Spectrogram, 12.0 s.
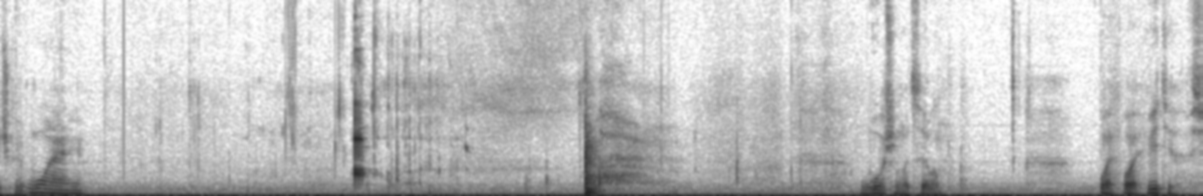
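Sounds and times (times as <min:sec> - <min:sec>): low steady hum: 0:00.0 - 0:12.0
man chewing food: 0:01.4 - 0:05.7.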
